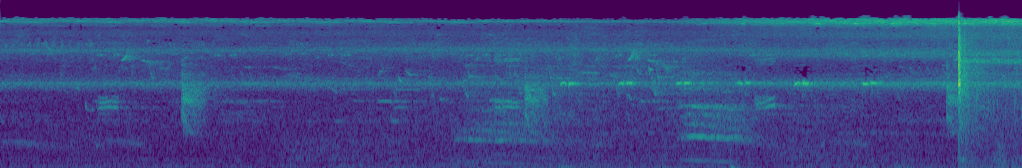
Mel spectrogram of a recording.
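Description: Forest ambience: a steady high insect drone with scattered short bird calls, and a run of quick repeated chirps through the second half. Near the end a sudden sharp crack is the loudest sound.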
